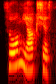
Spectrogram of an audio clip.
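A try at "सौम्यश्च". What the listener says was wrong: No. No. Saumyascha only, not Saumyaschascha.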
